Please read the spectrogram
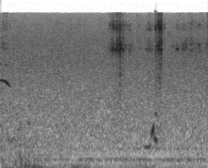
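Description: A young woman whimpering, with short high-pitched cries and a couple of sharp breaths in between.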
